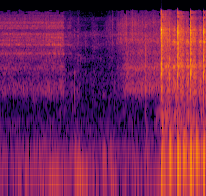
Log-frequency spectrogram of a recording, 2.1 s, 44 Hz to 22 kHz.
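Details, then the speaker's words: Stuart 7A steam engine running on air after valve eccentric timing adjustment: quick, evenly spaced exhaust chuffs, much smoother and more even; knocking still appears under simulated load on the output shaft. "it sounds a whole lot smoother it seems like it's running a whole lot more even"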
